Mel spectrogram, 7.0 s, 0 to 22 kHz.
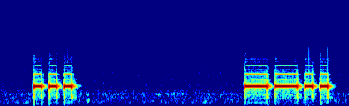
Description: Morse code, heard as a keyed tone, about 8 wpm, 650 Hz. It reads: S Z
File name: jh8cbh / 2023cw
